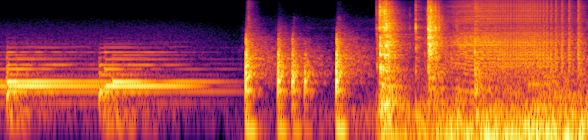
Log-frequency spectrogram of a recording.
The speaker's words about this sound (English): It was at this moment that there was a knock at the door.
